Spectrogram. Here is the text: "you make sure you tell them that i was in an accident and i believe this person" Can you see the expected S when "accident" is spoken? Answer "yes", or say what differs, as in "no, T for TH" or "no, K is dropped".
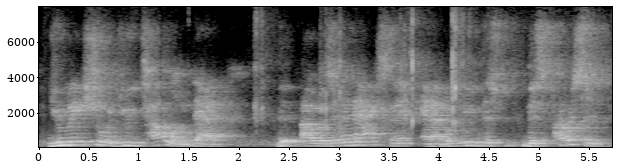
yes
